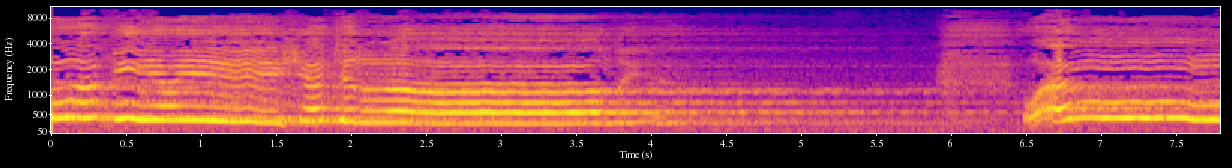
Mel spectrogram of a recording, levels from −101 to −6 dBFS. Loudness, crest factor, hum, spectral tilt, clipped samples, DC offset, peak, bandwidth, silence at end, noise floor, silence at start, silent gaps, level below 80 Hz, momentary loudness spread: -14 LUFS; 12 dB; none; -4 dB/octave; under 0.1%; under 0.1%; -4 dBFS; 9.2 kHz; 0 s; -41 dBFS; 0 s; none; -56 dBFS; 18 LU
